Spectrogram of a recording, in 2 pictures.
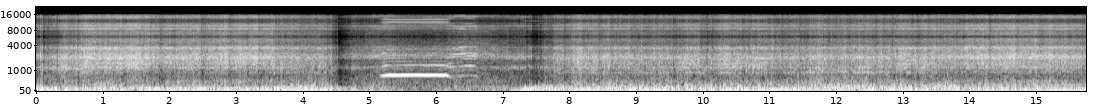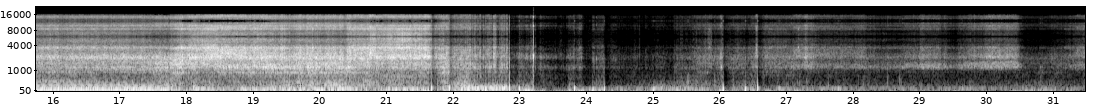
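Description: Light aircraft engine and slipstream noise through the open jump door, steady and loud, with a short high beep lasting about a second and a half about five seconds in. About 23 seconds in the engine noise cuts away as the parachutist leaves the aircraft, giving way to uneven wind buffeting on the microphone.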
